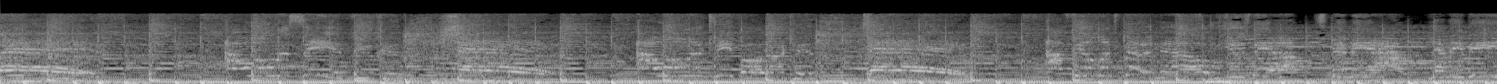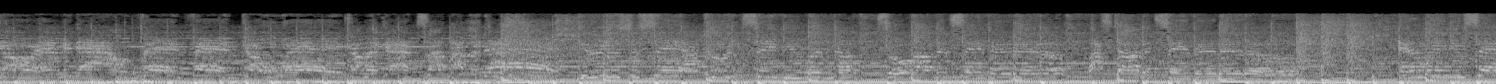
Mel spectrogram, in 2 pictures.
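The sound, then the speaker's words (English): A loud, dense rock song plays steadily for the whole stretch, with three electric guitars, each played in a different way, layered over driving bass and drums and no talking over it. “You can actually hear all three of those guys in this song, what they bring to the table, and, and the different ways that they play.”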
